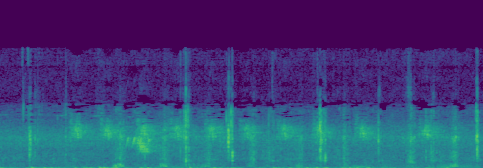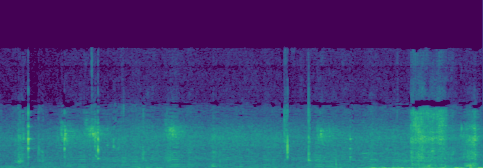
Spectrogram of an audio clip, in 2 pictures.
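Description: Close-up wet chewing and mouth sounds from eating stir-fried pork and rice, with sharp clicks of wooden chopsticks against the bowl. A fly buzzes close to the microphone for about three seconds in the middle.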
